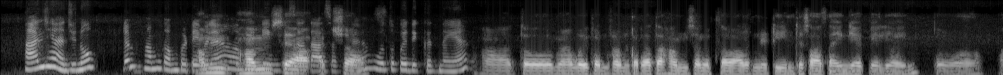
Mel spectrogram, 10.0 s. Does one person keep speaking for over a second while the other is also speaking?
Yes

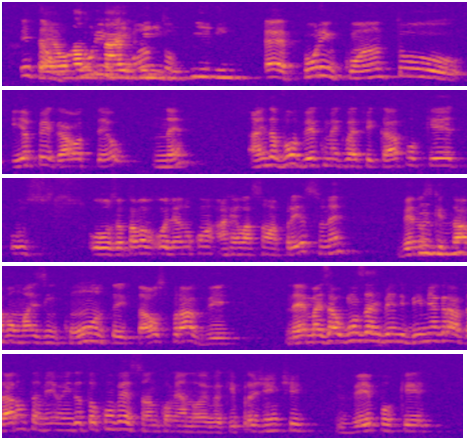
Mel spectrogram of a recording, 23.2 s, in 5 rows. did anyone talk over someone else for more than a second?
Yes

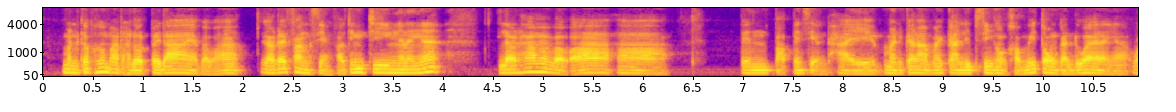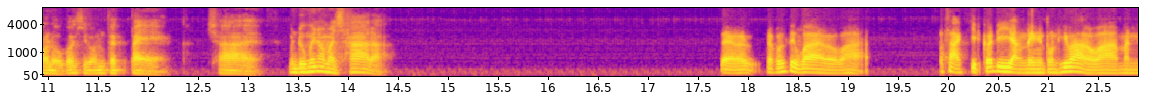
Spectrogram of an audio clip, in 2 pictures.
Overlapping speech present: No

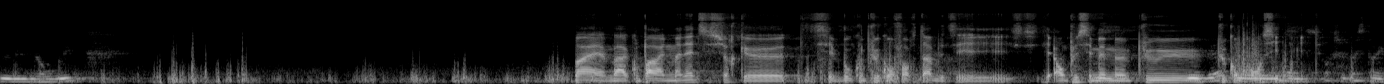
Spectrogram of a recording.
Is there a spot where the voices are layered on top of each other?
Yes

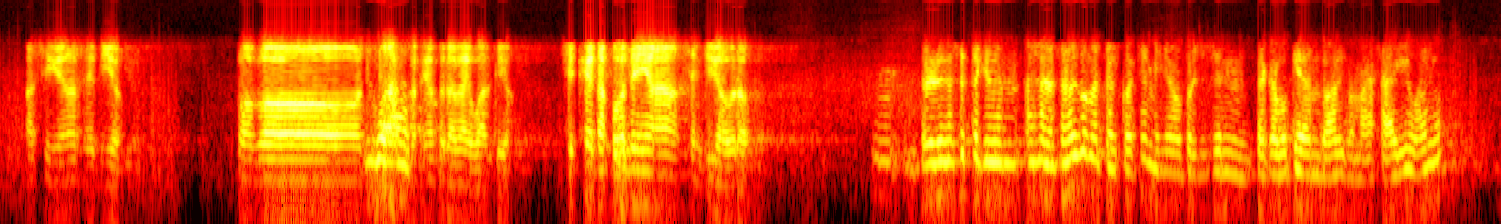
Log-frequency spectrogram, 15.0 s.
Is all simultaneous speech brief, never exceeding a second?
Yes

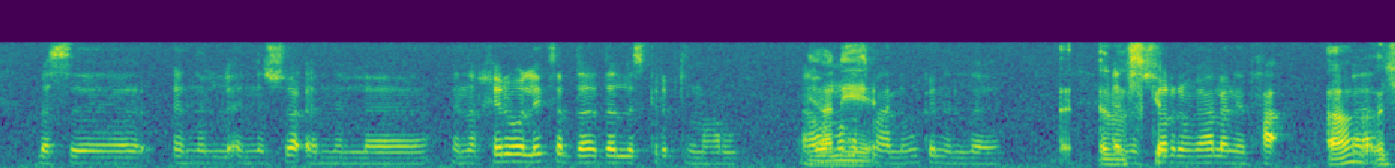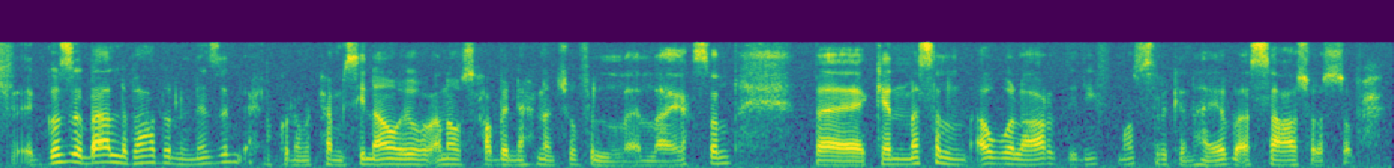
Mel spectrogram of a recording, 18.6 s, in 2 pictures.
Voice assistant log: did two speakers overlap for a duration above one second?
No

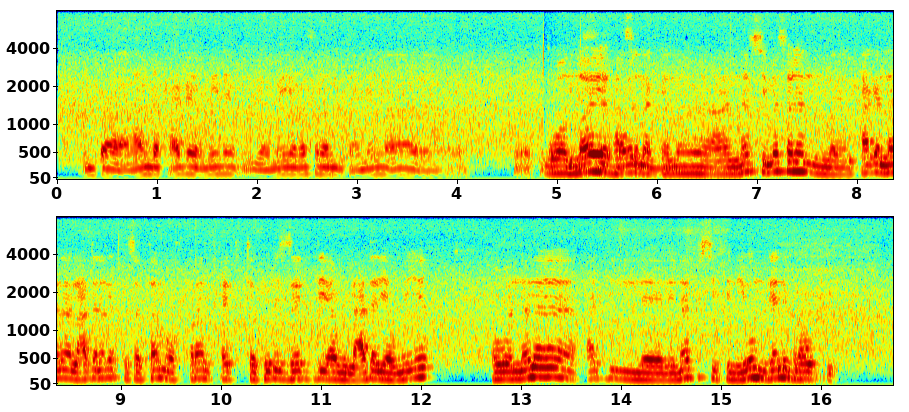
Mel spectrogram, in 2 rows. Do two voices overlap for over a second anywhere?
Yes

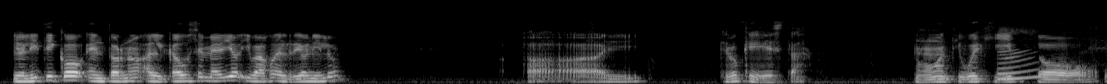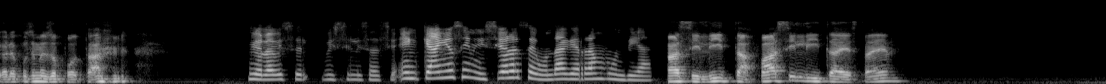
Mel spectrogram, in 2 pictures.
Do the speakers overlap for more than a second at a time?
No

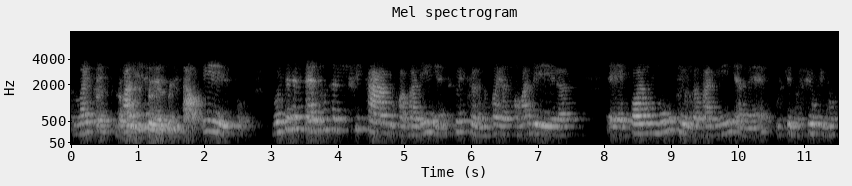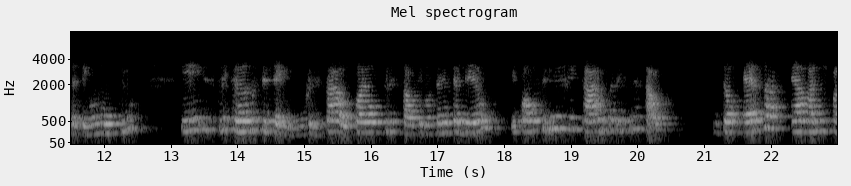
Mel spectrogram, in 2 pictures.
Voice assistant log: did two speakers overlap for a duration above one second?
Yes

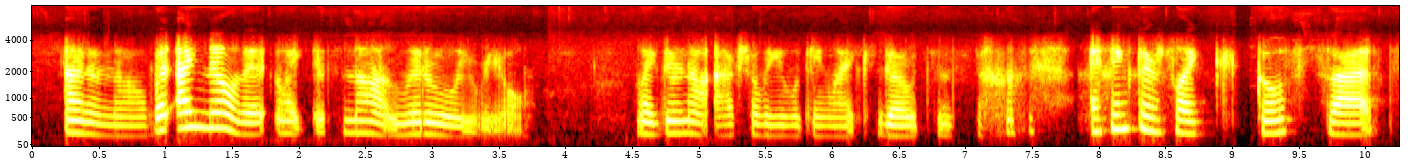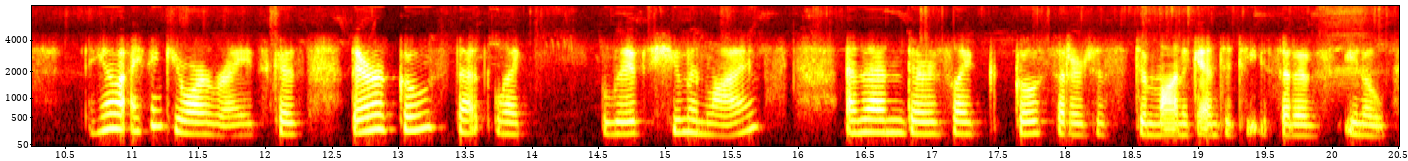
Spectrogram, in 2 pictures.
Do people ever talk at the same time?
No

